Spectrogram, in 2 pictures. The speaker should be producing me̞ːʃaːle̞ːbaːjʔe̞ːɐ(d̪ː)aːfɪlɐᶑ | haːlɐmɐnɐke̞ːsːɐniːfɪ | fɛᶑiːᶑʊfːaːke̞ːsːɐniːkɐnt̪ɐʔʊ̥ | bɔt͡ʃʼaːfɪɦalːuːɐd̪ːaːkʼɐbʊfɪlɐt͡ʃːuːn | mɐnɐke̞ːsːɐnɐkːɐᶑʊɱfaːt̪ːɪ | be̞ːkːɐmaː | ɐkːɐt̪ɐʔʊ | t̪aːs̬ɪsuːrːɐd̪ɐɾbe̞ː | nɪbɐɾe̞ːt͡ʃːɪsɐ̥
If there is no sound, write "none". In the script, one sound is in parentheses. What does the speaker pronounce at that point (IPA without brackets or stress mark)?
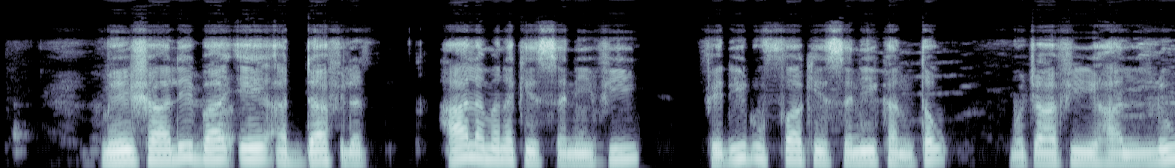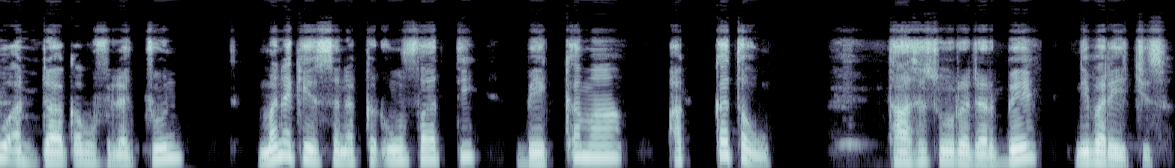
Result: d̪ː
